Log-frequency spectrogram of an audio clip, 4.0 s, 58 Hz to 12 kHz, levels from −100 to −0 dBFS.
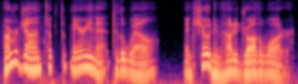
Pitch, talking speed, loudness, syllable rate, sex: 135 Hz, 240 wpm, -18 LUFS, 6.2 syllables/s, male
